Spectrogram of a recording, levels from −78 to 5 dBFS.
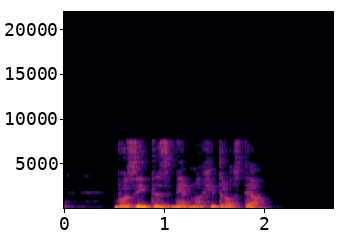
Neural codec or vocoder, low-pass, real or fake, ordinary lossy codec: none; none; real; none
